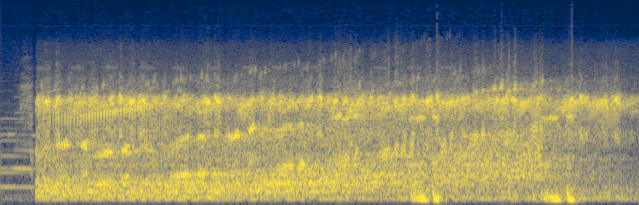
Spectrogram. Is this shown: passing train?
no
